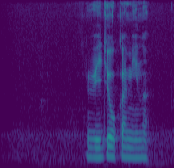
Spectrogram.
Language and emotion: Russian, neutral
